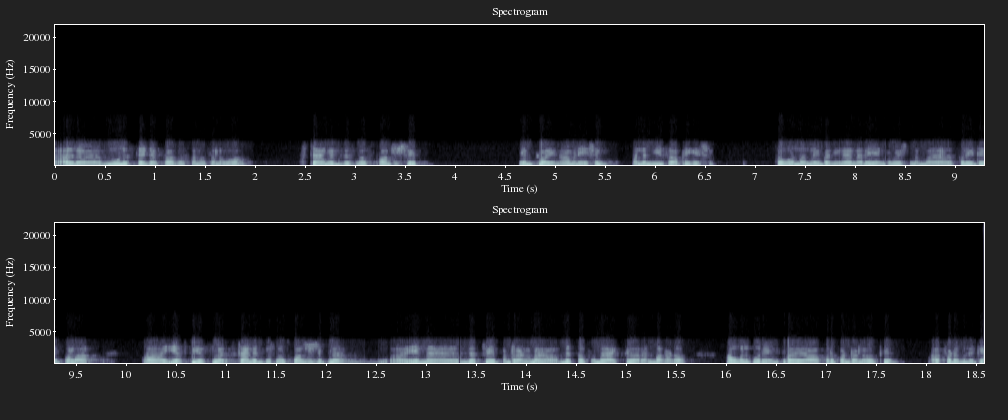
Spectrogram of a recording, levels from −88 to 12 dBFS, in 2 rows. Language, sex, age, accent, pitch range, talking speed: Tamil, male, 30-49, native, 100-115 Hz, 135 wpm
